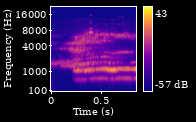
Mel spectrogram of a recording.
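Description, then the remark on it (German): A hungry pet cat lets out a single long, drawn-out meow, fairly loud, with no talking over it. “Ich glaube, deine Katze hat Hunger, kann das sein?”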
